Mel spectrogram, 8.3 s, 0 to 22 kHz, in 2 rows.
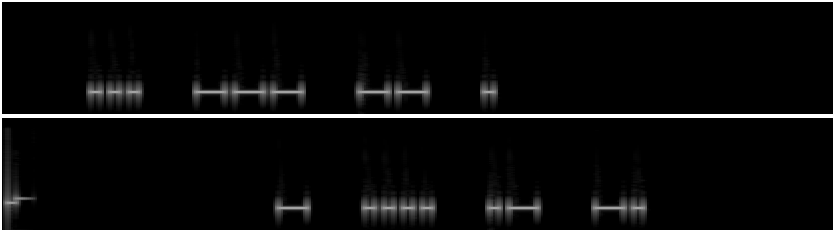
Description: Morse code, heard as a keyed tone, about 25 wpm, spaced as for 18 wpm, 700 Hz. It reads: SOME THAN
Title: 2x Character Spacing - Top 200 Words - 25wpm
